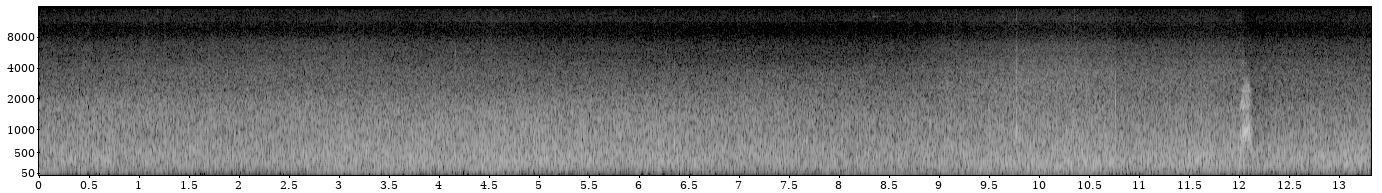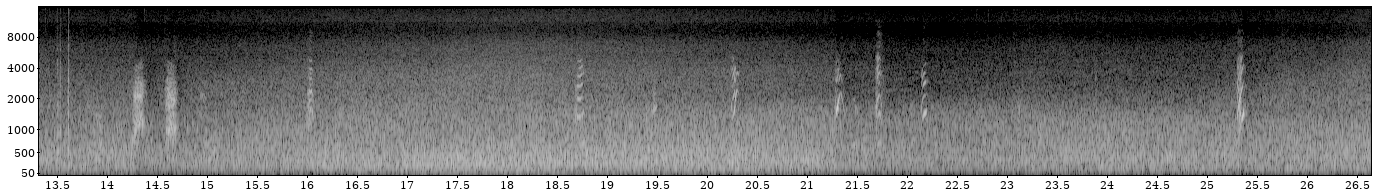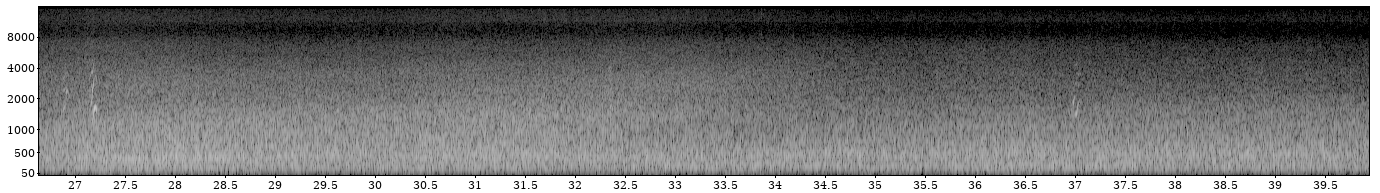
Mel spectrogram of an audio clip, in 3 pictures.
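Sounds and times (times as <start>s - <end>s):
waves breaking on beach: 0.0s - 39.9s
high-pitched animal calls: 12.0s - 12.2s, 13.8s - 15.2s, 16.0s - 16.2s, 18.6s - 19.6s, 20.2s - 20.5s, 21.2s - 22.4s.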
